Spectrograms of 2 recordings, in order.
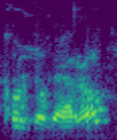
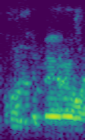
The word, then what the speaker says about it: Cordovero: his Matseba, his gravestone, it's Cordoero. It's a Portuguese spelling, but it's kind of a strange thing to pronounce in Hebrew, so it was sort of mangled into Cordovero, and that has become the standard, even though it is probably not correct.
